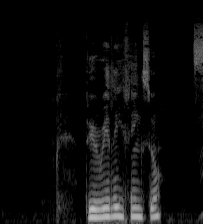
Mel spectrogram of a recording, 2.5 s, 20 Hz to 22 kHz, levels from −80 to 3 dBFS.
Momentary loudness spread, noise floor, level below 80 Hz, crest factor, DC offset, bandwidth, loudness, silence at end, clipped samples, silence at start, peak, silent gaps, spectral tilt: 10 LU; -75 dBFS; -62 dBFS; 16 dB; under 0.1%; 13.5 kHz; -28 LUFS; 0 s; under 0.1%; 1.1 s; -14 dBFS; none; -6.5 dB/octave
